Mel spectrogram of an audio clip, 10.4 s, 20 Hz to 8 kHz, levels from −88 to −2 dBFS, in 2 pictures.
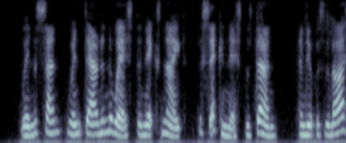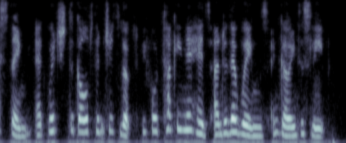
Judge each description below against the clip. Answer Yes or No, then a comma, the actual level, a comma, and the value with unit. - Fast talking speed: Yes, fast, 220 wpm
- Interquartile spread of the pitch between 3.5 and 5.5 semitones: Yes, average, 5.1 semitones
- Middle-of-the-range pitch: No, high, 225 Hz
